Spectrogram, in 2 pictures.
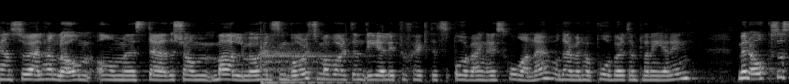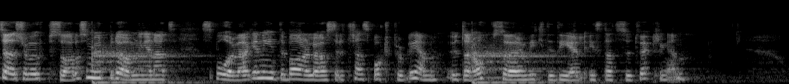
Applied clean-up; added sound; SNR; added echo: none; Thump, thud; 14 dB; reverberation time 0.2 s.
